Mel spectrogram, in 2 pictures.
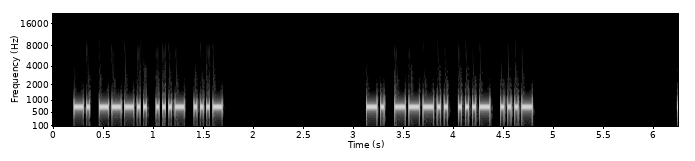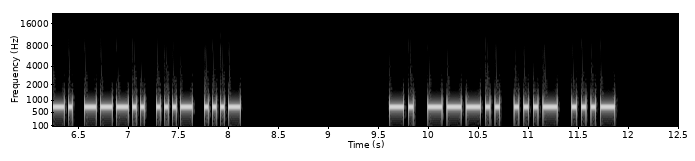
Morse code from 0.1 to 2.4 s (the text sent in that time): N8VV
